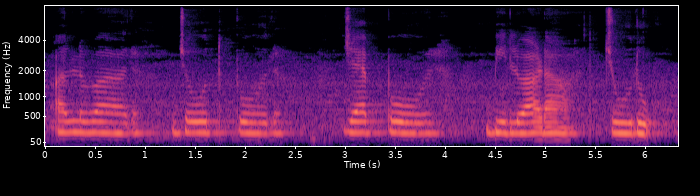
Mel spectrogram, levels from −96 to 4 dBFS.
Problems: low volume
